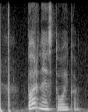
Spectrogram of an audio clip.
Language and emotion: Russian, neutral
